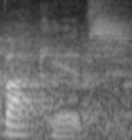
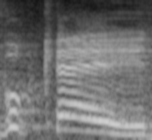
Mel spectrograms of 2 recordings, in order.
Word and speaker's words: Bucket: yes we have a bucket pronounced bouquet yeah Cat Valentine and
